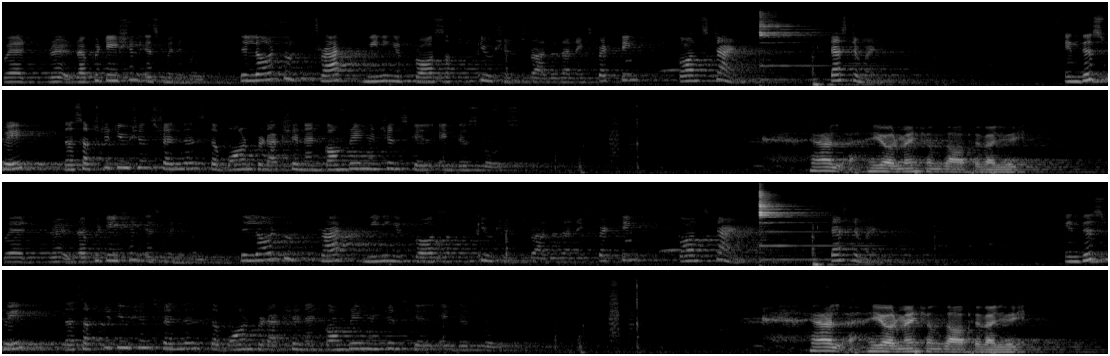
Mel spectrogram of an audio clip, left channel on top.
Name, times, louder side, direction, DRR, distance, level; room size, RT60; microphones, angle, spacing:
voice 1, 0.0-2.1 2.4-6.4 6.8-7.4 8.3-8.8 10.6-11.3 11.7-16.3, left 2 dB, 50° left, 5 dB, 1.6 m, -44 dB
Glass, 7.6-8.8, right 11 dB, 55° right, 1.0 m, -32 dB
voice 2, 18.6-21.3, right 4 dB, 30° right, 13 dB, 0.6 m, -36 dB
30.0 x 22.5 x 5.8 m, 2.9 s
head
